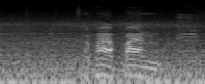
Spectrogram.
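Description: Steady low rumble of road and engine noise from a vehicle travelling at highway speed, heard from inside the vehicle, with a man's voice speaking briefly partway through.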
